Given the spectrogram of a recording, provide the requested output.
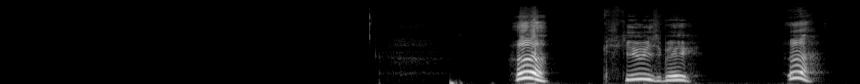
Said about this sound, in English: Yawning.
